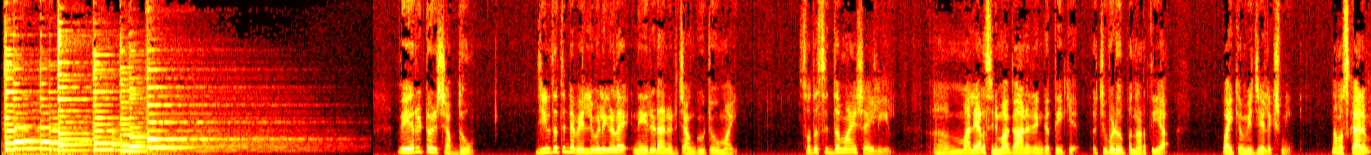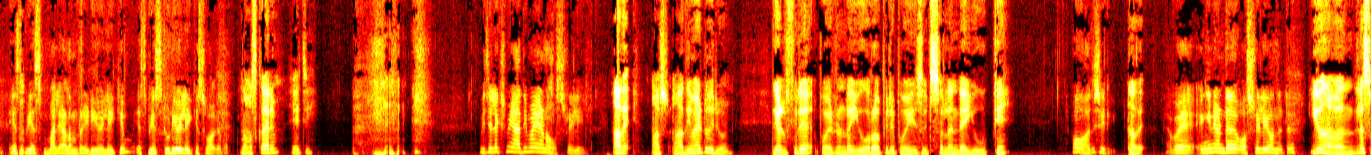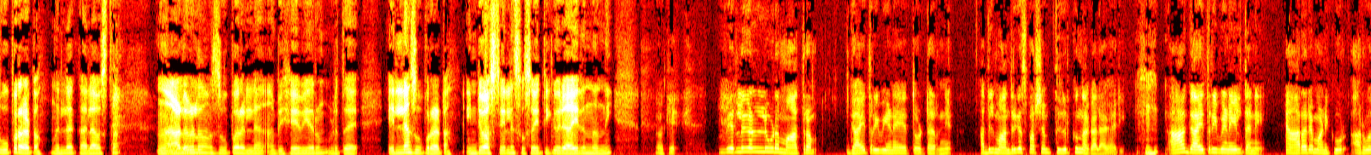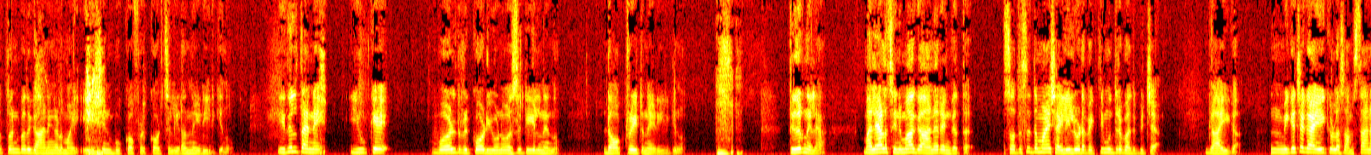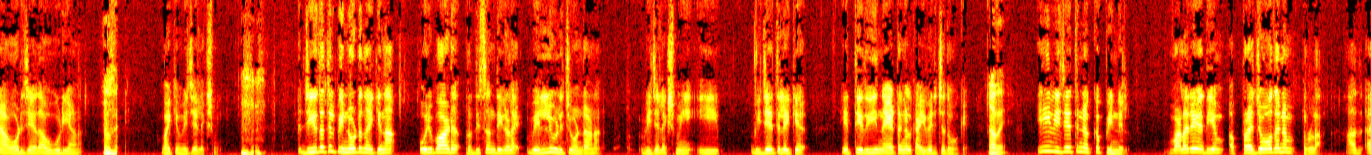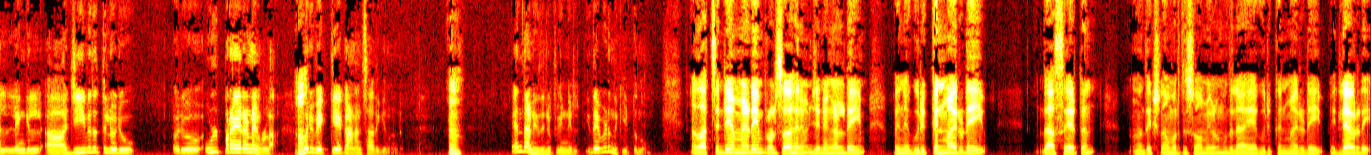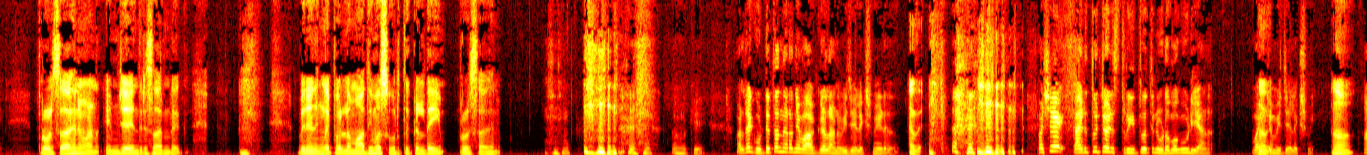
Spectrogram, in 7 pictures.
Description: Interview with Vaikom Vijayalakshmi
SBS Malayalam Radio talks to the gifted singer Vaikom Vijayalakshmi...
